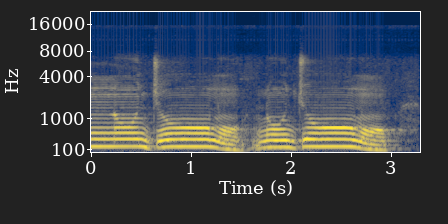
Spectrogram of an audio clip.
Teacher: Ada wawu sukunnya, maka jimnya dibaca panjang-panjangkan 2 ketukan saja.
